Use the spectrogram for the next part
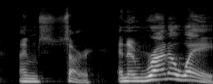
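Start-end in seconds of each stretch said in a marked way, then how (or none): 0.2-0.9 mock childish voice, reluctant and sorry. Acting out a child who apologizes while looking at the ground, imitating a child's reluctant apology. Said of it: "when a child apologizes to you".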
